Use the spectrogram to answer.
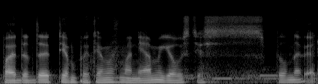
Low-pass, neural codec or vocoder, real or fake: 9.9 kHz; autoencoder, 48 kHz, 32 numbers a frame, DAC-VAE, trained on Japanese speech; fake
